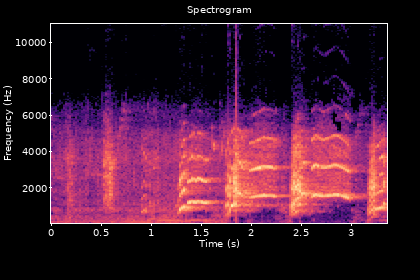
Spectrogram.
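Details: German Shepherd puppy letting out drawn-out, high-pitched barks with a whiny, tonal quality, four or five loud yelps following soft lead-in sounds, each bark stretched and slightly rising.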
